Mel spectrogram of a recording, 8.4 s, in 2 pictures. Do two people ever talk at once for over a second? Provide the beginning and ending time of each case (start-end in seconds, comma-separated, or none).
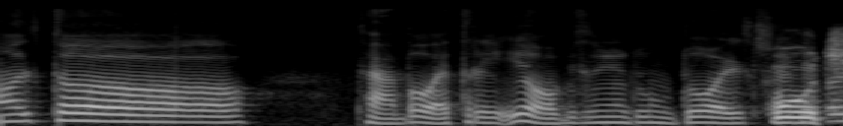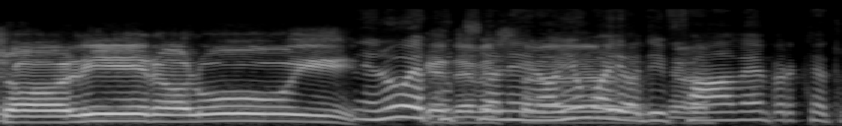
5.9-7.8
